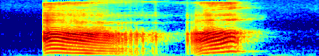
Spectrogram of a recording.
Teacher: The third tone is a falling rising tone.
